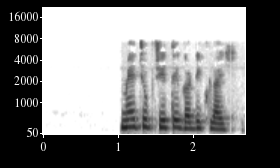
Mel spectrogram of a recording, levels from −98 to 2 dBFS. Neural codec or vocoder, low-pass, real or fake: none; 7.2 kHz; real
